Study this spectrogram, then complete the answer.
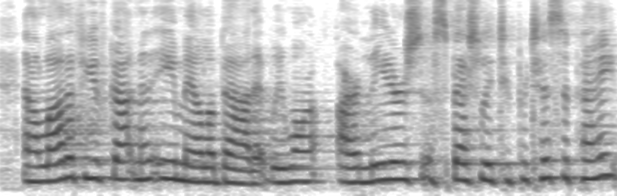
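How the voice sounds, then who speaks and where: This woman has a high voice for a woman. Audible room echo can be heard. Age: 70s. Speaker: congregation lay leader. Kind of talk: church announcements. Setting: church service. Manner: conversational.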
